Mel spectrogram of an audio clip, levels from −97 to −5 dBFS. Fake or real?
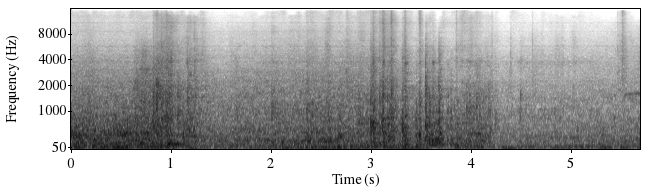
fake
